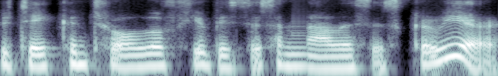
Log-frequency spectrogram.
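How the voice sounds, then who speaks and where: Against a quiet background, a woman with a Spanish accent talks at a fairly quick pace in a dark, mellow tone, the sound dry and close with no echo. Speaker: webinar moderator. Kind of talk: webinar hosting. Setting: video call.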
